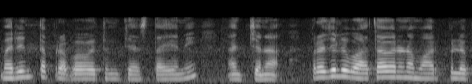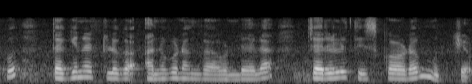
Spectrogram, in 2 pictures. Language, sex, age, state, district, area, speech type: Telugu, female, 60+, Andhra Pradesh, West Godavari, rural, spontaneous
